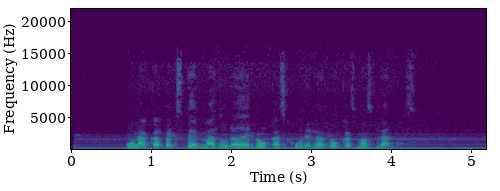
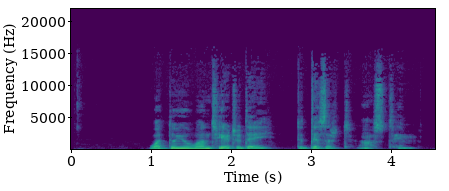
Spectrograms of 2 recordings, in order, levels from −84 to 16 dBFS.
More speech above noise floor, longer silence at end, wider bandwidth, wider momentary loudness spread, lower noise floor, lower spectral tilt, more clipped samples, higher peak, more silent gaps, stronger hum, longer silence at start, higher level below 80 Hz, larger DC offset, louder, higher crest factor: second, 22 dB vs 51 dB; second, 0 s vs 0.3 s; first, 15.5 kHz vs 14 kHz; first, 19 LU vs 16 LU; second, -50 dBFS vs -73 dBFS; about the same, -7 dB/octave vs -6 dB/octave; neither; second, -14 dBFS vs -4 dBFS; neither; neither; second, 0.05 s vs 1 s; second, -58 dBFS vs -42 dBFS; neither; second, -29 LUFS vs -24 LUFS; about the same, 18 dB vs 20 dB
